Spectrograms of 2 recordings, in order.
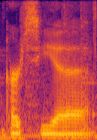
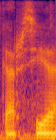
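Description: First: The surname is said the anglicized, English way. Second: The surname is said the traditional, Spanish way. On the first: The name is adapted to fit in. The speaker calls it wrong. "not Garcia" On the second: The name keeps its heritage. The speaker calls it right. "take pride in saying your name is Garcia"

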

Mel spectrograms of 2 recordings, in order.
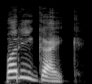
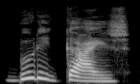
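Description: First: The last syllable has a hard g sound. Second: The last syllable has a soft zh sound. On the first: "like Geiger and Geico" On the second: "like geisha"

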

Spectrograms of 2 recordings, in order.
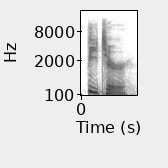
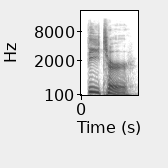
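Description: The two takes are said the same way.

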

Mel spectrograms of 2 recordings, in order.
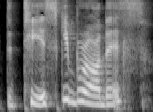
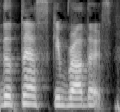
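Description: First: The name is said in an attempted Australian accent. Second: The name is said in the speaker's ordinary accent. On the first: "undrar hur de säger på australienska" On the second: "Vi kallar dem bara kort och gott för"

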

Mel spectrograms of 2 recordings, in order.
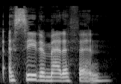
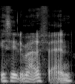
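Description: First: The word is said slowly. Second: The word is said fast.

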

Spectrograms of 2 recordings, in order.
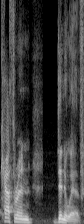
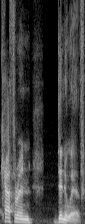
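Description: First: The name is said with an American pronunciation. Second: The same.

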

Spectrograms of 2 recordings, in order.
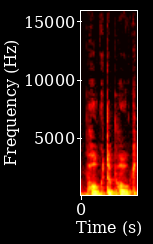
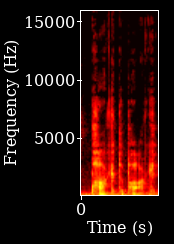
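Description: First: The vowel is a long 'o' as in poke. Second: The vowel is a short 'o' as in pock. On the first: The speaker calls it wrong. "poke to poke is wrong" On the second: The speaker calls it right. "It is pock to pock"

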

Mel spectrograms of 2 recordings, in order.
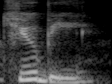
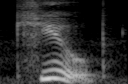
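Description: First: The word ends with an extra ee vowel. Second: The word ends on the b sound. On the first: The speaker calls it wrong. "It's not cubey" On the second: The speaker calls it right. "Look at the word cube"

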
